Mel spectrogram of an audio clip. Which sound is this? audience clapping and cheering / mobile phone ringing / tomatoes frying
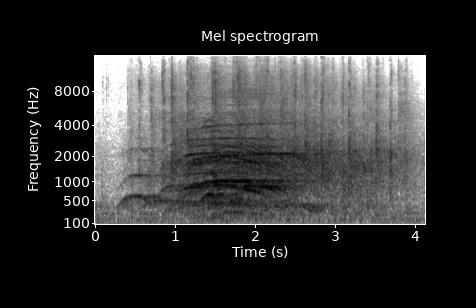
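audience clapping and cheering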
